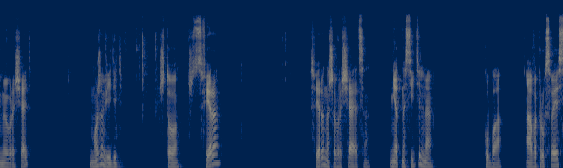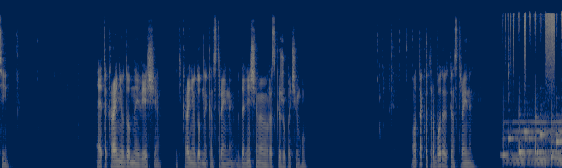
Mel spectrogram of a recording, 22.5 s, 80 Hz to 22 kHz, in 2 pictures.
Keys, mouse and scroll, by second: 2.2 click, 3.7 click, 5.6 click, 6.7-11.1 drag, 11.4 ctrl+z, 12.0-18.8 drag, 19.2 alt+right click, 19.4 alt+click.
